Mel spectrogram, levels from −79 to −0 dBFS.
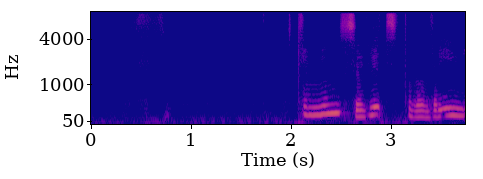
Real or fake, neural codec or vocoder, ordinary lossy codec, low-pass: fake; codec, 16 kHz, 0.5 kbps, FreqCodec, smaller model; none; none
